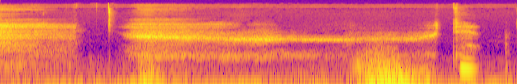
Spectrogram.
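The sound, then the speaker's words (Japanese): A long, close breath of air is blown out in a steady, airy hiss lasting a few seconds, with a soft breathy catch at the end and no talking. It is blown onto the listener's penis in an erotic roleplay. “ふーって。”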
